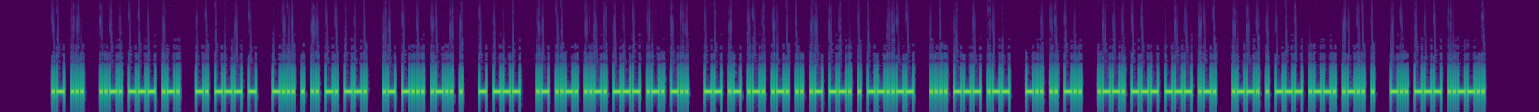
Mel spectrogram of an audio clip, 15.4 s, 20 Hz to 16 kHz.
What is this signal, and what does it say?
Morse code, heard as a keyed tone, about 50 wpm, 700 Hz. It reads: AS FOR NOT BEING ABLE TO AFFORD MARRIAGE, HOW DID POOR PEOPLE DO?
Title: Sentences from Top 1100 Words 50wpm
